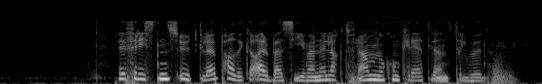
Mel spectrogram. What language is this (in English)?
Norwegian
